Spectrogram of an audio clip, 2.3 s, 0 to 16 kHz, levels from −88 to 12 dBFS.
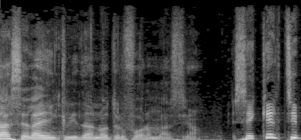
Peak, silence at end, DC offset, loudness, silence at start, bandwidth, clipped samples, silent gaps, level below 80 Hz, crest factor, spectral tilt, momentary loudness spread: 0 dBFS; 0 s; under 0.1%; -16 LUFS; 0 s; 16 kHz; under 0.1%; none; -26 dBFS; 14 dB; -4.5 dB/octave; 17 LU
